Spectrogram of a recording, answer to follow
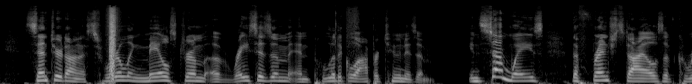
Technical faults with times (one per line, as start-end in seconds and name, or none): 1.02-1.24 wireless microphone noise hit
3.44-3.61 wireless microphone noise hit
